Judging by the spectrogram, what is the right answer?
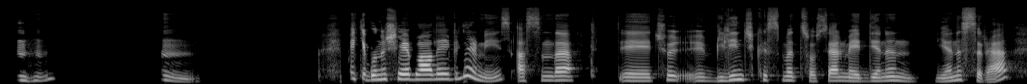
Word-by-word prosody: Hı 195 - -4
hı. 185 - -12 1.1
Hımm. 145 -8 -9 1.5
Peki 270 -5 +1
bunu 230 +3 +2
şeye 240 -1 +6
bağlayabilir 245 +10 +5
miyiz? 185 - -5
Aslında, 190 +2 +2 0.5
eee, 165 -1 +1
ço 210 - -3
e 170 -5 -6
bilinç 215 +6 -1
kısmı 200 -2 -3
sosyal 150 +4 +1
medyanın 160 0 -2 0.2
yanı 160 +9 -3
sıra - - 0
185 Hz, 105 wpm, -24 LUFS, 160-220 Hz, 1.5 s, şeye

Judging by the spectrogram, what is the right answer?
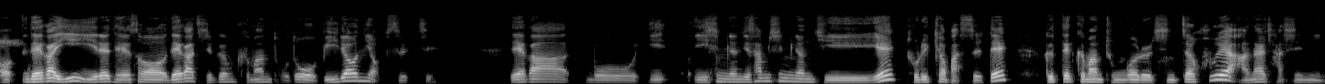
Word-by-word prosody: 어 115 +1 +1 0.2
내가 135 +4 +8
이 135 0 +2
일에 135 +3 +4
대해서 110 -1 0
내가 135 +6 +4
지금 125 -2 -10
그만둬도 115 - -6
미련이 165 +8 +1
없을지, - - -15 0.7
내가 125 0 -1 0.2
뭐 100 -2 -9
이 110 0 -11 0.3
이십 110 +4 -8
년 120 -1 -5
뒤, 120 - -4
30 155 +2 -7
년 130 -2 -4
뒤에 100 - +1
돌이켜 115 +2 -2
봤을 185 - -6
때 200 +4 +5 0.4
그때 130 +2 +2
그만둔 115 -3 -1
거를 105 -2 +1
진짜 110 +3 -1
후회 210 - +4
안 105 - 0
할 125 -1 0
자신이 105 -4 -12
120 Hz, 255 characters per minute, -23 LUFS, 110-135 Hz, 0.7 s, 내가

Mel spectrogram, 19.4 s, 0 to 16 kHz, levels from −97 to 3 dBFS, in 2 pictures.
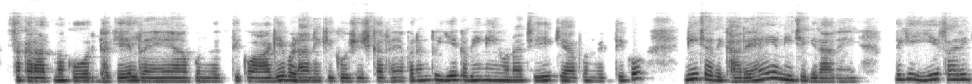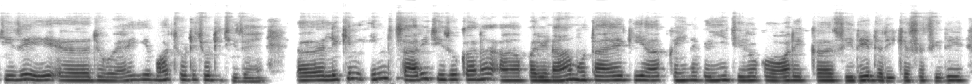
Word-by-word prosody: सकारात्मक 150 +1 +1
ओर 150 -1 0
ढकेल 140 +4 +1
रहे 145 -2 -1
हैं, 140 0 -1
आप 140 0 -2
उन 140 -1 -5
व्यक्ति 140 +1 -8
को 145 - -2
आगे 140 +4 +2
बढ़ाने 150 -3 +1
की 140 0 -5
कोशिश 135 -1 -3
कर 140 - -1
रहे 140 +1 -8
हैं। 145 - -9
परंतु 170 +4 -2
ये 180 +1 +3
कभी 170 0 +1
नहीं 170 -1 0
होना 155 -1 +1
चाहिए 160 +1 0
कि 160 - -1
आप 150 -1 -1
उन 150 -1 -6
व्यक्ति 145 +2 -8
को 240 +9 +1 0.4
नीचा 220 -1 +3
दिखा 155 -4 -1
रहे 140 +2 -1
हैं 195 +9 +1
या 265 - +3
नीचे 180 -7 +1
गिरा 135 -3 -3
रहे 130 0 -12
हैं। 130 +1 -13 0.4
देखिए, 215 +2 -1
ये 195 +3 +1
सारी 210 -1 -1
चीज़ें 195 +1 +1
ये 190 -2 +3
अ, 165 -1 +1
जो 160 -1 -1
हैं 155 +2 -3
ये 195 +2 -2
बहुत 190 +3 0
छोटी-छोटी 195 -2 -3
चीज़ें 140 -5 -7
हैं। 135 +2 -7 0.4
अ, 170 +2 +3
लेकिन 200 +6 0
इन 245 +4 +2
सारी 180 +6 +3
चीज़ों 205 -1 +2
का 200 - +4
ना 215 - +2
अ, 165 -3 +1
परिणाम 160 +5 +5
होता 180 -1 +2
है 180 +2 +2
कि 185 0 0
आप 170 0 -6
कहीं 165 -1 +2
न 175 - -1
कहीं 165 +2 +1
चीज़ों 160 +1 +2
को 160 -1 +1
और 165 +2 +4
एक 160 -1 -3 0.3
सीधे 160 +2 +3
तरीके 155 0 0
से 155 +1 -4
सीधी 165 +2 0
165 Hz, 225 wpm, -23 LUFS, 150-185 Hz, 0.4 s, परिणाम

